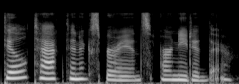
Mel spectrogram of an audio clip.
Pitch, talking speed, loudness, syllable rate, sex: 230 Hz, 175 wpm, -18 LUFS, 5.8 syllables/s, female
